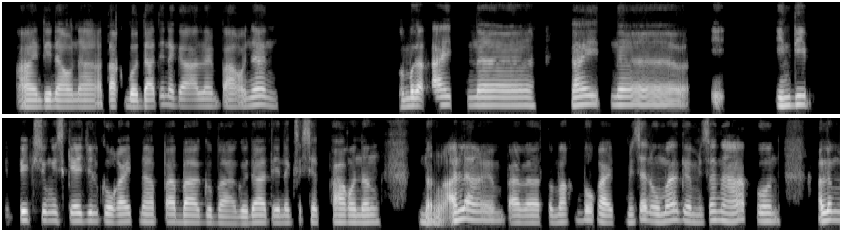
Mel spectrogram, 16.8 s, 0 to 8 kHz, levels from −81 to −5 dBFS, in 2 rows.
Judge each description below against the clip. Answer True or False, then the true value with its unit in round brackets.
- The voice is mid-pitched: True (150 Hz)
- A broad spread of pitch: False (3.0 semitones)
